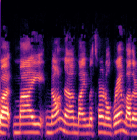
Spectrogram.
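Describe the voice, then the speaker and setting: A woman talks in an ordinary speaking voice. Her intonation is fairly even. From Brooklyn, New York, Italian-American family. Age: 30s. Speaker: cookbook author and web series host. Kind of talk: interview.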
